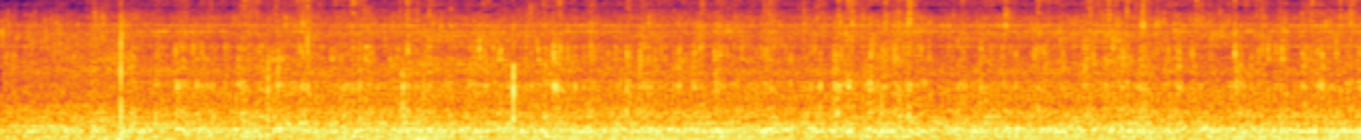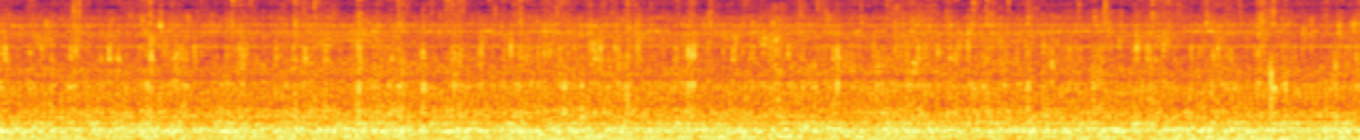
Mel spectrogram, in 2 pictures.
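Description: Cracker toffee mixture bubbles steadily in a pot on the stove, a continuous soft seething and popping that stays quiet and unbroken throughout, with no talking.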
